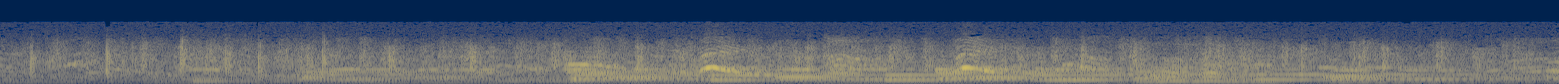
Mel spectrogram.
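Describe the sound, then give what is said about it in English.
A crowd stands and claps steadily and densely throughout for a man hailed as a hero, the applause blending with sustained musical tones and voices underneath, staying at a fairly even loudness with a couple of brief swells. “Let's stand to our feet and applaud him.”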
